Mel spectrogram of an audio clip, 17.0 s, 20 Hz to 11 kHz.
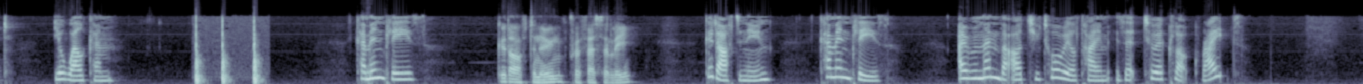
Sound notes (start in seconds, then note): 3.1 knock at door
